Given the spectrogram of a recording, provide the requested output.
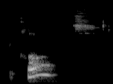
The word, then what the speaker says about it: Picoult: for small great things by D by Jodi Picoult that's how you say it but you know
